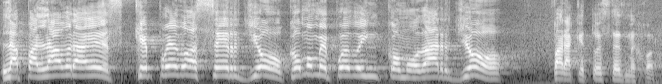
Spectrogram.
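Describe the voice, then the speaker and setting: Male pastor, very high voice, lively preaching in a church hall. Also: a little slow. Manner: animated preaching, asks the congregation questions, acts out little dialogues. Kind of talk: sermon.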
